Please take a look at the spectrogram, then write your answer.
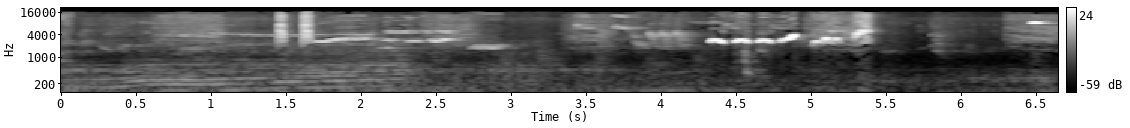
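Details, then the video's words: Orange-headed thrush song used to trigger other birds into singing: a low hum gives way to high whistled, looping phrases, a run of five quick wavering notes near the middle and scattered sharp chirps. "SUARA ANIS MERAH NGECIP NGECIT NGEPLONG PEMANCING BIRAHI AGAR IKUT BUNYI"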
